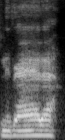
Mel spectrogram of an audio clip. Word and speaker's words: Nevada: you go out to nevada it's nice and dry out there it's just hot as hell you know says i said nevada wrong it's nevada she's from nevada so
